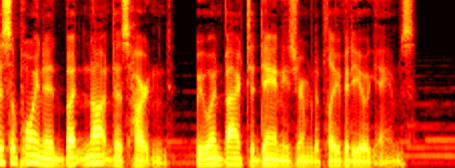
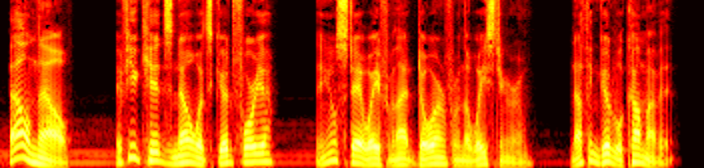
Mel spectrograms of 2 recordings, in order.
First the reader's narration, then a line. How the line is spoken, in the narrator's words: David replied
